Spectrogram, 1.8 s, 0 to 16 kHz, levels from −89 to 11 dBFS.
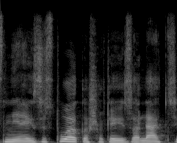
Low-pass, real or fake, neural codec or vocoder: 14.4 kHz; fake; codec, 44.1 kHz, 7.8 kbps, Pupu-Codec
